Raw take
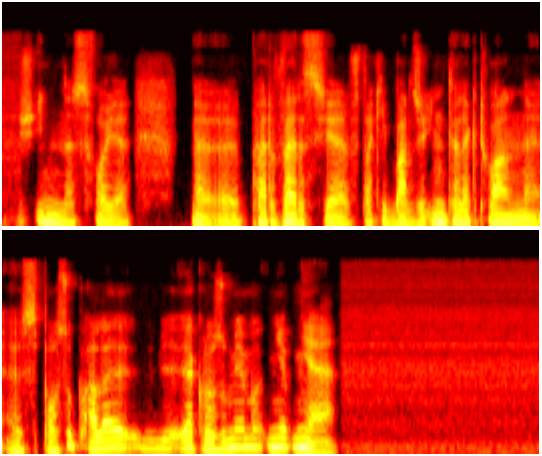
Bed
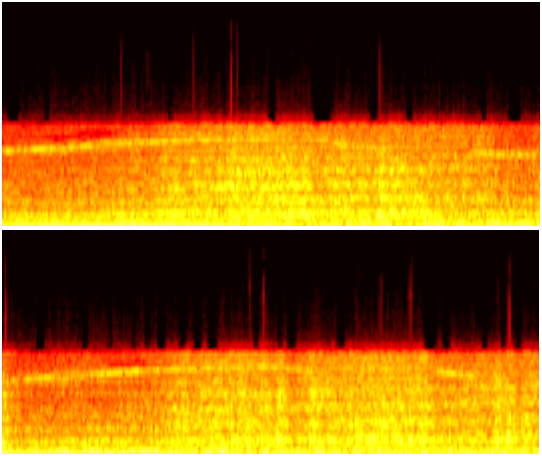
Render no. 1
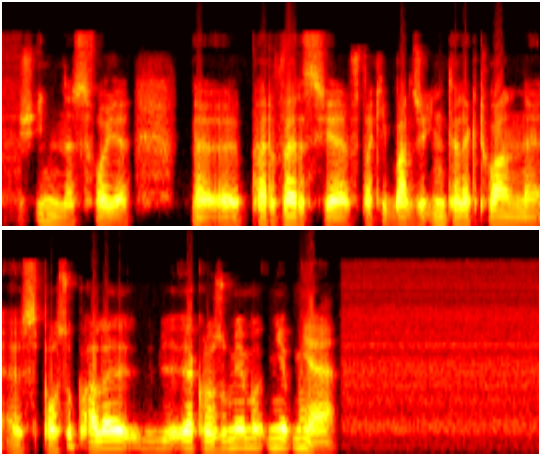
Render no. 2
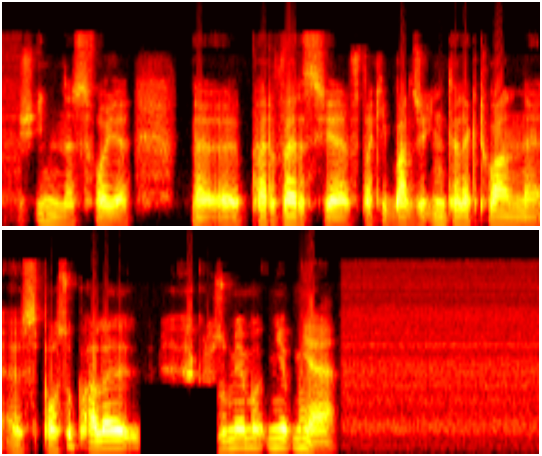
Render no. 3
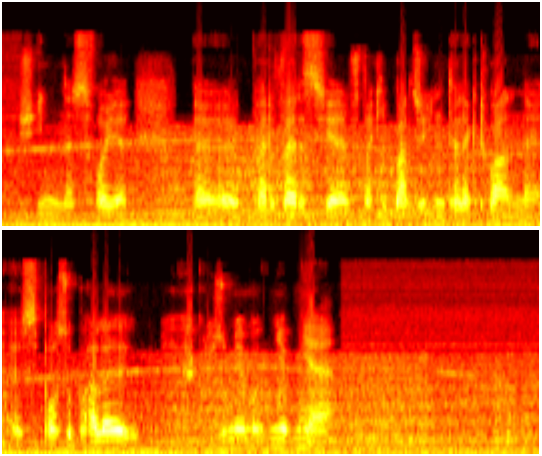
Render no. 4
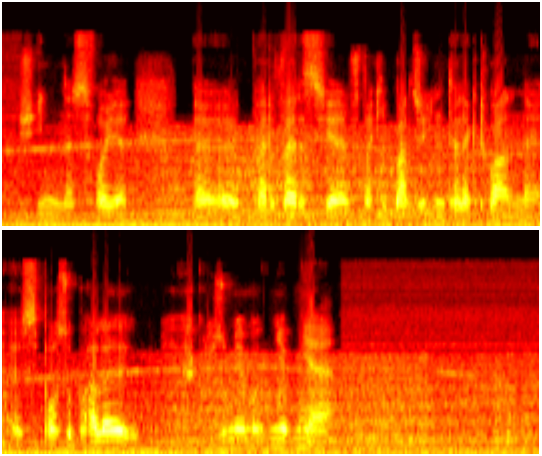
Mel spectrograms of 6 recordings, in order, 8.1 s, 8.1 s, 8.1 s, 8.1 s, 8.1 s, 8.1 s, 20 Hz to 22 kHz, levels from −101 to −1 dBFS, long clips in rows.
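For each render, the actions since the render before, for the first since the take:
hard clipping −9.5 dBFS, distortion −22 dB; high-pass with resonance 480 Hz, resonance Q 4.9
0:05.06–0:05.66: linear-phase brick-wall high-pass 1,400 Hz
mix in bed −11 dB
level −2.5 dB

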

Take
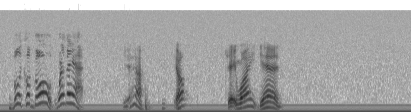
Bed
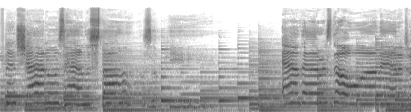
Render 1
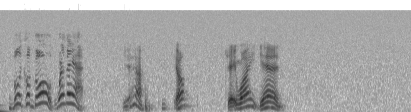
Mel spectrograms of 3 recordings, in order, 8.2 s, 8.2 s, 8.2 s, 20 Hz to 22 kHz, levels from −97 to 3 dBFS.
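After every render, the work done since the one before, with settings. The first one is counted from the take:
hum removal 50 Hz, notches 5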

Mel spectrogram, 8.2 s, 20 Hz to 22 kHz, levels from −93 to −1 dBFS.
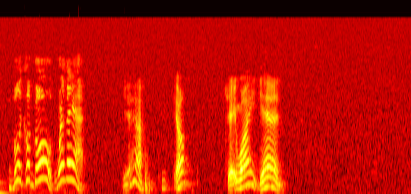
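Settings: noise reduction from a noise print 6 dB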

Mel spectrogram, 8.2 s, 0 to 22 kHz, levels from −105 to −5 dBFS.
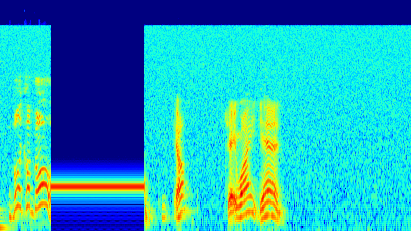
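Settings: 0:01.01–0:02.89: beep over 672 Hz −17.5 dBFS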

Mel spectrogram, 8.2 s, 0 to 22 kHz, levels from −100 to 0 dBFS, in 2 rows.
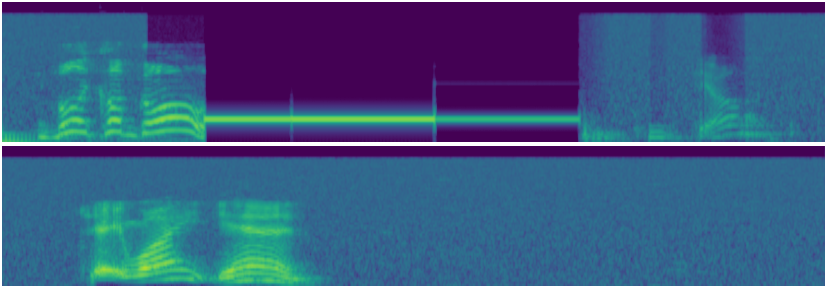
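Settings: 0:00.72–0:01.45: high-frequency loss of the air 420 metres
0:02.16–0:03.72: downward compressor 5 to 1, threshold −38 dBFS
0:04.56–0:05.37: high-pass filter 390 Hz → 160 Hz 24 dB per octave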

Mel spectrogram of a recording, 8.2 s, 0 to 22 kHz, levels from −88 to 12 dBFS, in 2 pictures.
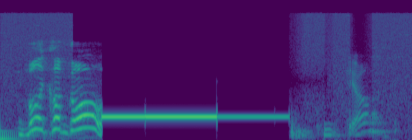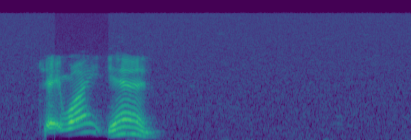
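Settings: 0:02.74–0:03.27: parametric band 2,000 Hz −12.5 dB 0.6 octaves
0:04.66–0:05.20: bass and treble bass −14 dB, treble −7 dB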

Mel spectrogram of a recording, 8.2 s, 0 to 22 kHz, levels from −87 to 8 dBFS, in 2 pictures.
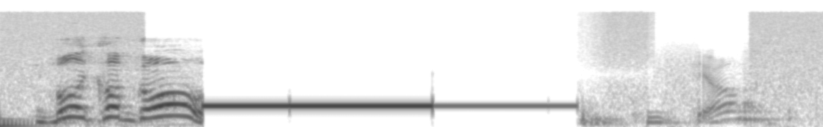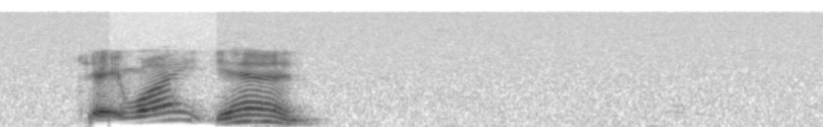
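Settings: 0:03.27–0:03.75: high-frequency loss of the air 360 metres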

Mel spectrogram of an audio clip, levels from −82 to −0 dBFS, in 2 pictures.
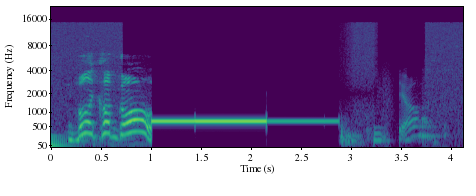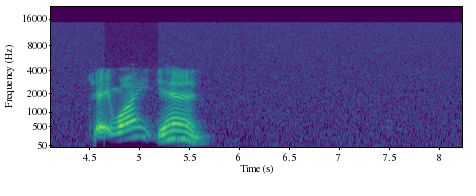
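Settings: noise gate with hold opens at −37 dBFS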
